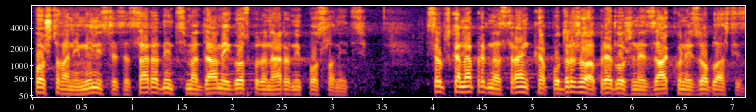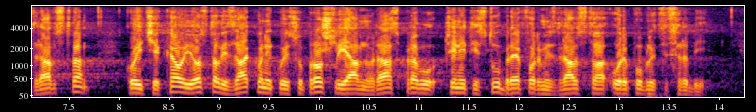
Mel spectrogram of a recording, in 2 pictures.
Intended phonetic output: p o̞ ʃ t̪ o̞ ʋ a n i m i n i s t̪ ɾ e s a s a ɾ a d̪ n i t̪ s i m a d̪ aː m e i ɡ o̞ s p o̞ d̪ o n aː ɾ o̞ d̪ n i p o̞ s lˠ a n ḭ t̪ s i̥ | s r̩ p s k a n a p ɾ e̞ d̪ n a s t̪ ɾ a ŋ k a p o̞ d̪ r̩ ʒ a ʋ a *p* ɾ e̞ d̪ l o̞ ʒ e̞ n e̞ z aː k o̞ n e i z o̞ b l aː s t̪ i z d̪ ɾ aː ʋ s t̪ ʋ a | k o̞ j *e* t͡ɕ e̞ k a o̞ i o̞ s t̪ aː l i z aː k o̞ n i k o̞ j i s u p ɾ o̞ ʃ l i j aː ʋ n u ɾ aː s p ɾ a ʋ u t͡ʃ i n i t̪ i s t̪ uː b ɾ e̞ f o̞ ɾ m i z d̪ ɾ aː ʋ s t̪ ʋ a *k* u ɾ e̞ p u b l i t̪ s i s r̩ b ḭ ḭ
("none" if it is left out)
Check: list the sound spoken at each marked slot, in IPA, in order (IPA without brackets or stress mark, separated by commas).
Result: p, i, ʔ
